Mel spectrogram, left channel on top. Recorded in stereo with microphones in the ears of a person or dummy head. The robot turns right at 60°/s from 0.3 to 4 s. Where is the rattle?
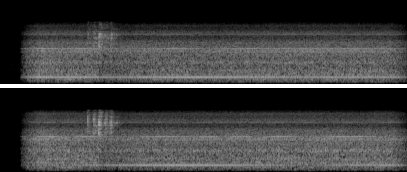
35° right (ahead or behind), 2 m; by 1.2 s 15° right (ahead or behind), 2 m.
